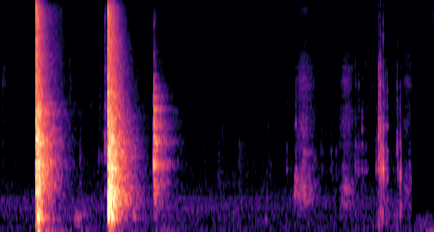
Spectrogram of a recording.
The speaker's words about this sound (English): I love the way you slammed the computer down. Such a drama queen.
